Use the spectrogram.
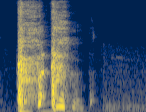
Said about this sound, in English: I'm going to cough, though.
